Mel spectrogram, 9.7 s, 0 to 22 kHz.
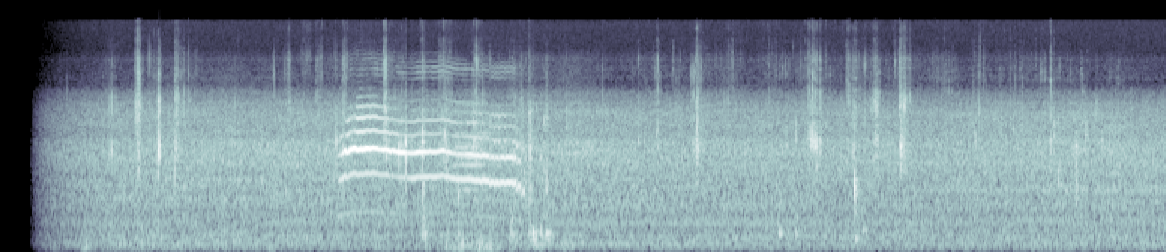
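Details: Pet cat recorded on 19 March 2023, orange cat Jay's second birthday: one drawn-out, slightly wavering meow lasting over a second, against a background of steady room noise and faint clicks.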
